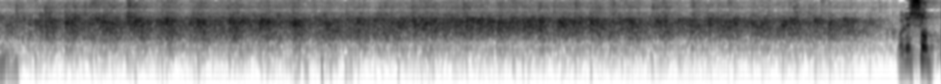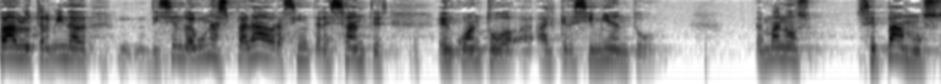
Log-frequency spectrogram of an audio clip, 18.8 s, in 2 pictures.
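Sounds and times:
audience clapping: 0.0s - 9.9s
speech: 9.0s - 16.0s, 17.0s - 18.8s.

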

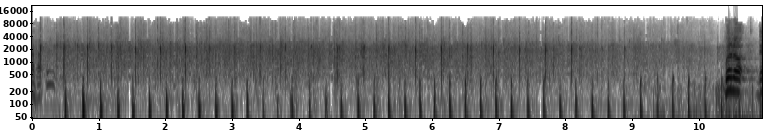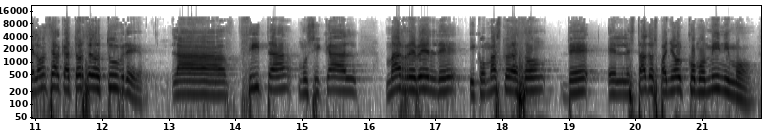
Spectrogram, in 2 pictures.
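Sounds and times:
speech: 0.0s - 0.5s, 10.4s - 21.8s
audience applause: 0.0s - 10.5s.

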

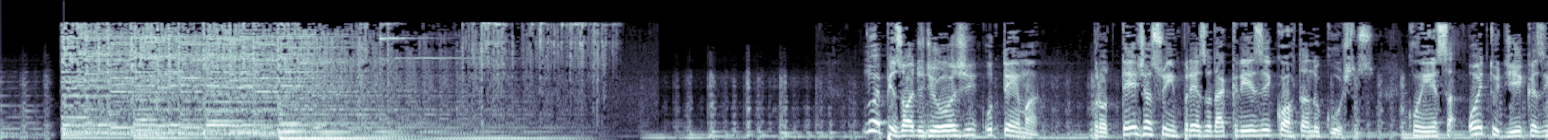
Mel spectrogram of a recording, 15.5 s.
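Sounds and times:
intro jingle for a small-business management podcast: 0.6s - 6.1s
speech: 8.7s - 15.4s.

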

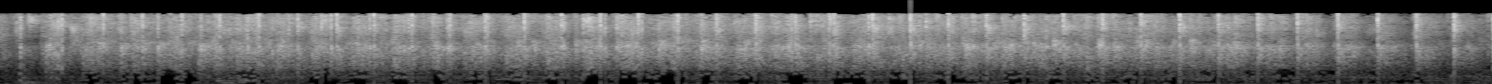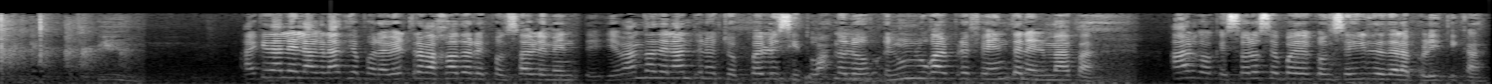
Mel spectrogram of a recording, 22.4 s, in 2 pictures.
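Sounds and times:
audience applause: 0.0s - 12.0s
speech: 14.0s - 22.3s.

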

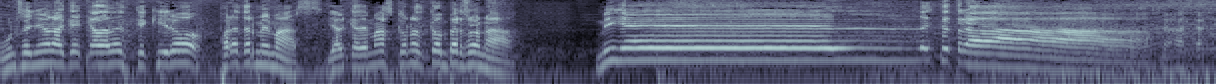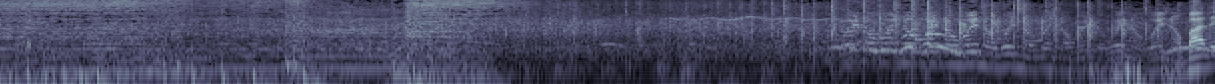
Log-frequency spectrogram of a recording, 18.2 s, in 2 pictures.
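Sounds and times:
speech: 0.0s - 5.8s, 7.1s - 9.2s, 17.8s - 18.2s
voices and shouts: 4.5s - 8.6s
laughter: 8.1s - 9.7s
crowd applause: 10.6s - 18.2s.

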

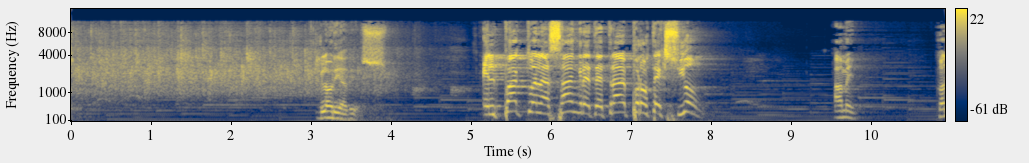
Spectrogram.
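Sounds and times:
audience clapping: 0.0s - 4.5s
speech: 3.1s - 4.0s, 5.2s - 8.0s, 9.5s - 9.9s.

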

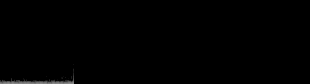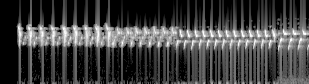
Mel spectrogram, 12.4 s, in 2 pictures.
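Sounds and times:
European goldfinch twittering song: 6.6s - 12.3s.

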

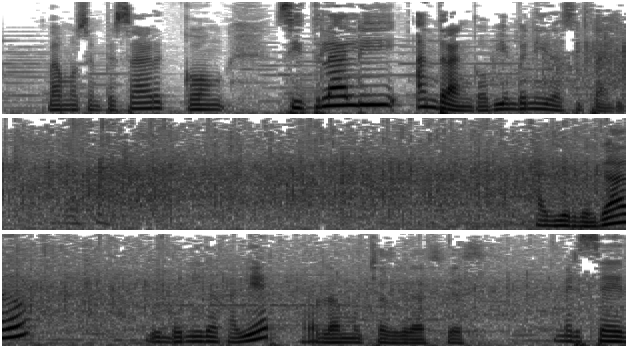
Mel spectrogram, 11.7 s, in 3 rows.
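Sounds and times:
speech: 0.3s - 4.3s, 7.2s - 8.1s, 8.7s - 11.7s
audience applause: 3.6s - 11.7s.

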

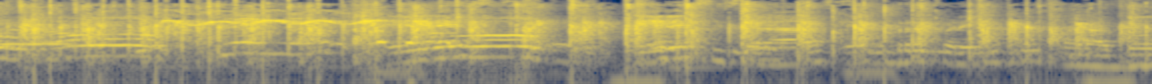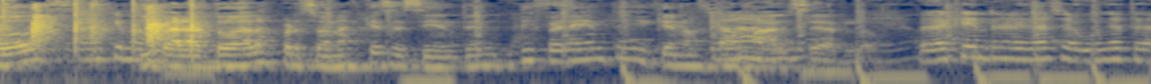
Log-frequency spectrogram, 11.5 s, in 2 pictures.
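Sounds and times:
excited voices whooping and cheering: 0.0s - 3.0s
team applause: 0.0s - 7.0s
speech: 7.3s - 11.5s.

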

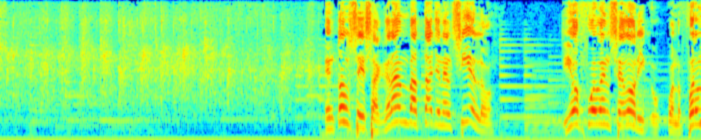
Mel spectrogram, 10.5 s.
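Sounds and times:
audience applause: 0.0s - 5.4s
speech: 4.9s - 7.5s, 8.4s - 10.5s.

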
